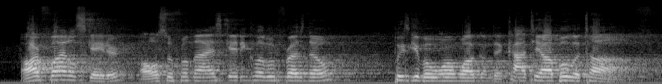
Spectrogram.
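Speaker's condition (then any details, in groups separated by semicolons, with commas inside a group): No condition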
